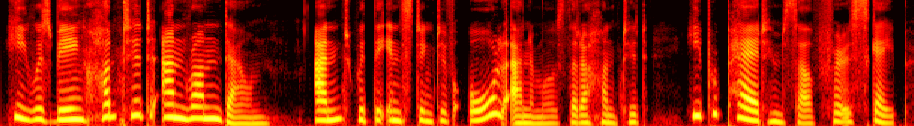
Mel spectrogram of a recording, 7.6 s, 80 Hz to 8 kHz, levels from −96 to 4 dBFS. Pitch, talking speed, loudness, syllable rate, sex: 210 Hz, 175 wpm, -21 LUFS, 4.9 syllables/s, female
